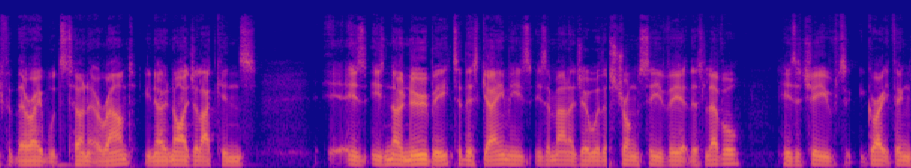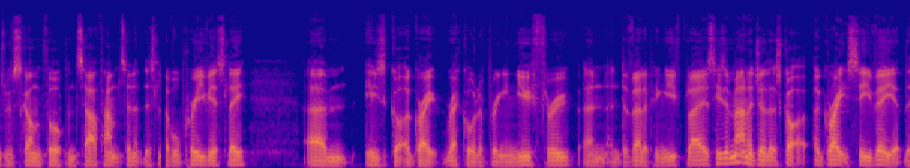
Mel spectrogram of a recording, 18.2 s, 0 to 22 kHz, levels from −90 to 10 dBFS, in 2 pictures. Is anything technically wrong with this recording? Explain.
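Yes. The speech cuts to silence twice, at 6.07 to 6.10 s just after "manager with" and at 10.72 to 10.78 s after "at this", then resumes as though it had kept playing. This is a Bluetooth dropout, likely from packets arriving too late at the headphones. The gaps of about 23 and 46 ms fit one and two lost packets.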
